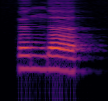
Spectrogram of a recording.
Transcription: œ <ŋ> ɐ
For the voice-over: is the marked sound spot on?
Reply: yes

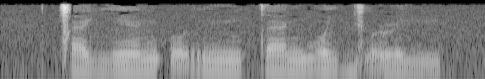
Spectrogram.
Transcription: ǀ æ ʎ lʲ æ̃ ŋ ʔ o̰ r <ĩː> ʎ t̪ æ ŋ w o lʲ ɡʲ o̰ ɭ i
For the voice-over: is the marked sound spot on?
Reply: yes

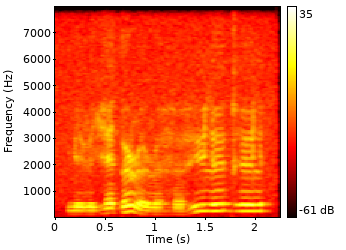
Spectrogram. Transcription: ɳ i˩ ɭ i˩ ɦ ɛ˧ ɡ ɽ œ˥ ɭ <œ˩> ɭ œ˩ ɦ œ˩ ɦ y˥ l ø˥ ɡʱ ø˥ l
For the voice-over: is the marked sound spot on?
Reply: yes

